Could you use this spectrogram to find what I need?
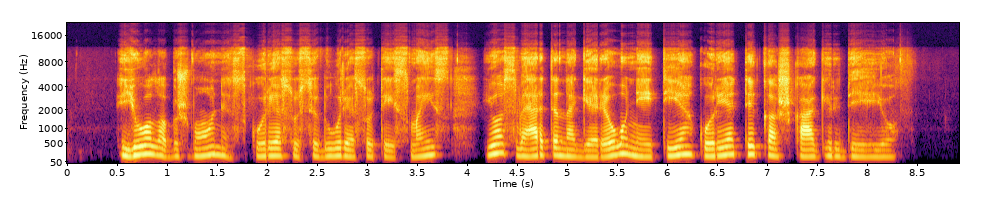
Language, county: Lithuanian, Telšiai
